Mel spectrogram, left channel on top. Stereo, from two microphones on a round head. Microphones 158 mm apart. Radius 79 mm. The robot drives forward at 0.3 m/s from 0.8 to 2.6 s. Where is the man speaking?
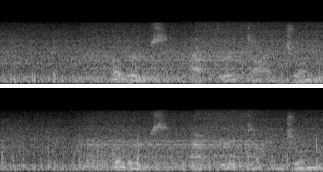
75° left (ahead or behind), 1.9 m; by 3.2 s 80° left, 1.9 m.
